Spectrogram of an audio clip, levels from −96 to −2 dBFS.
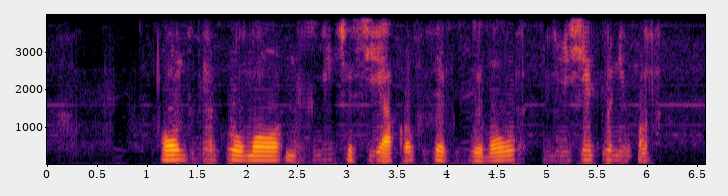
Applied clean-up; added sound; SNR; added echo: neural separator model SepFormer WHAM!.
